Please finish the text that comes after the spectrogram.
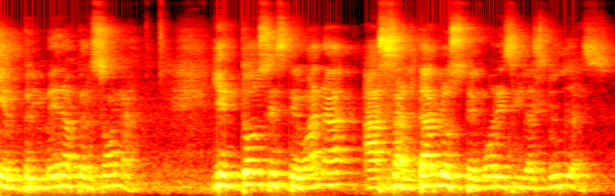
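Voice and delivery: ordinary delivery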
